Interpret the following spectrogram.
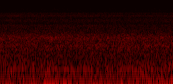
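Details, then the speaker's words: New JBL Xtreme powered speaker: a faint, steady static hiss with nothing playing starts right after switch-on and stops at power-off. It is noticeable at low volume, and the owner hopes for a firmware fix. "really annoying especially at low volume when you're just kind of chilling out with some you can hear this static hissing"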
